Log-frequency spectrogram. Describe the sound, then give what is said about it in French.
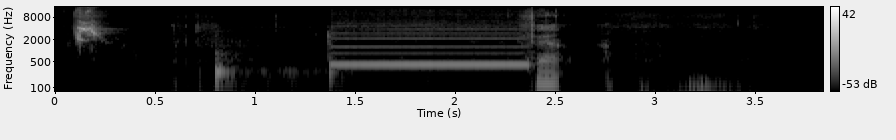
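The ringback tone of an outgoing phone call sounds once for about a second, a steady, buzzy mid-pitched tone, with short murmurs and clicks before and after it. “Alors, appelons Nathan pour voir.”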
